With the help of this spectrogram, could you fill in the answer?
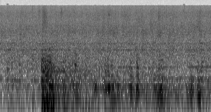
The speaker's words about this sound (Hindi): बारिश की आवाज़ अब भी मेरे कानों में आती रही कभी कभी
